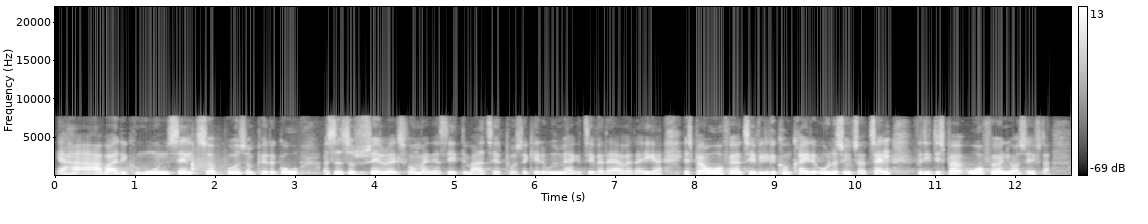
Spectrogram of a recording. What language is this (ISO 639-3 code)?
dan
